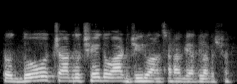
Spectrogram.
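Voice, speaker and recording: A man's voice: fairly high pitch, fairly even intonation, fast talker, a little hiss or hum. A man tutoring for exams, thinking aloud as he solves math problems, muttering numbers and correcting himself while mixing in English terms. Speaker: exam prep tutor solving a live mock test. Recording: dull lo-fi sound.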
